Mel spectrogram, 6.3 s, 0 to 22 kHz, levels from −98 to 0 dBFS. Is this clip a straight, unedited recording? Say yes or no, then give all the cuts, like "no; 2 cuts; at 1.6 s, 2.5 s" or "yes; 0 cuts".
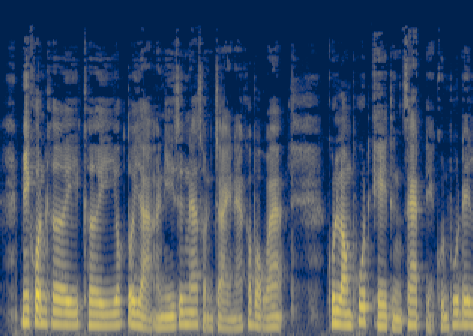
yes; 0 cuts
